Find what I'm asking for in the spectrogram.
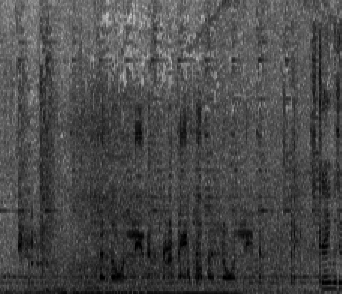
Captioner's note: man over radio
